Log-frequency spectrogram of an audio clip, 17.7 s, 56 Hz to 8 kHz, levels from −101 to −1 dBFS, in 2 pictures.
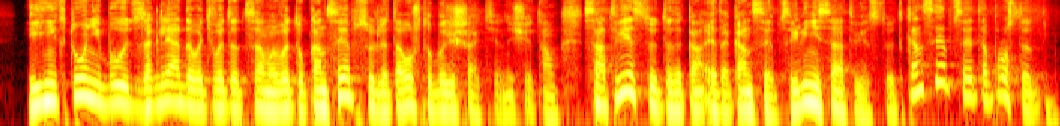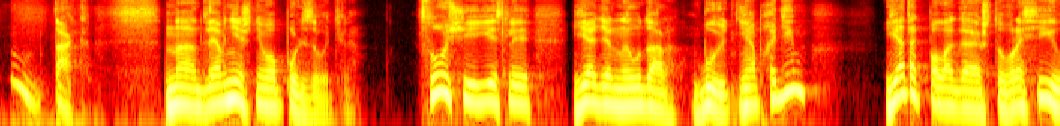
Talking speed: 155 wpm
